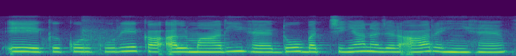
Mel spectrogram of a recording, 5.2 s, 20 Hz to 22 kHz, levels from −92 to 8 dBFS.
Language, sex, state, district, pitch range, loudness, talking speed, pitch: Hindi, female, Jharkhand, Deoghar, 235-255 Hz, -13 LUFS, 140 wpm, 245 Hz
